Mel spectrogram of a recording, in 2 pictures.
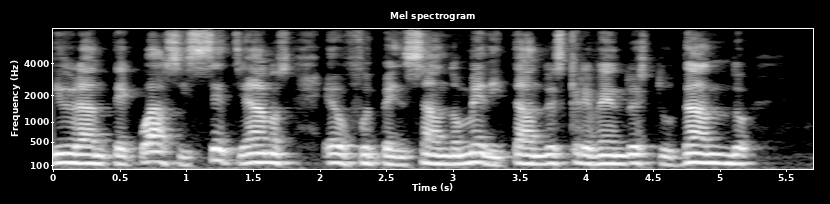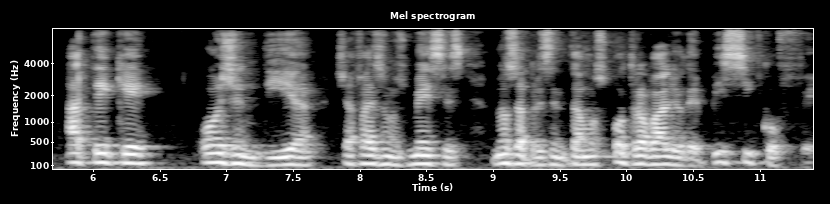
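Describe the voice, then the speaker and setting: A man's fairly slow, somewhat breathy, monotone speech at a medium pitch. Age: 60s. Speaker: psychologist and faith-based self-help speaker. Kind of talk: motivational talk to camera. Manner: reflective, repetitive emphasis.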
